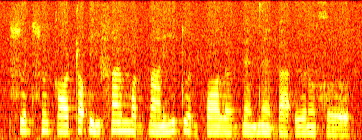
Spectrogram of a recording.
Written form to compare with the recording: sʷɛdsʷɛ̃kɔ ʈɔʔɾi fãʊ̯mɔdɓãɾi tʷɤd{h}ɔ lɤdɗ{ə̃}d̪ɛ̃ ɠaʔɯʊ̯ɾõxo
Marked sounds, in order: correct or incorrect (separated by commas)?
incorrect, incorrect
